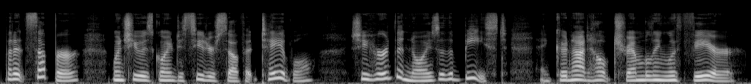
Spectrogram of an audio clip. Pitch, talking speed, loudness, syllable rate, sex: 200 Hz, 210 wpm, -18 LUFS, 4.8 syllables/s, female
